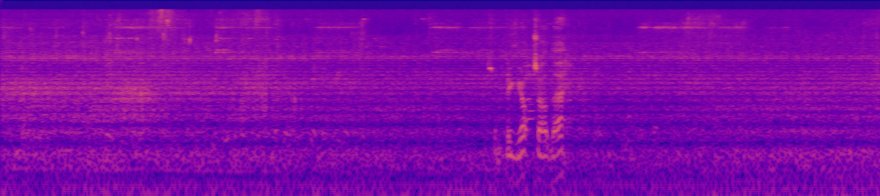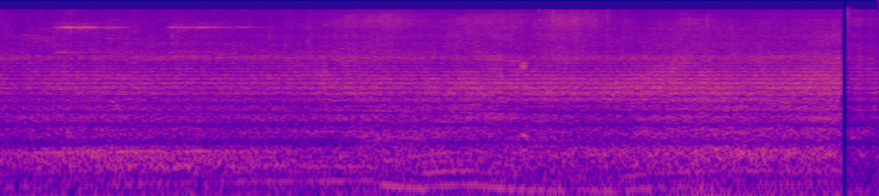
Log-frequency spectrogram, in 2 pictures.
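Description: Wind blows steadily outdoors, buffeting the microphone.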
